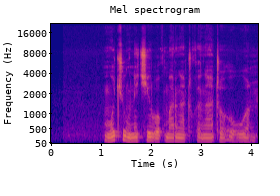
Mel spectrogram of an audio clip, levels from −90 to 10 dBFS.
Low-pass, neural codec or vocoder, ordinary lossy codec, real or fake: none; vocoder, 44.1 kHz, 128 mel bands every 256 samples, BigVGAN v2; none; fake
